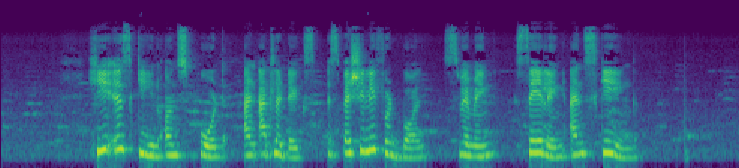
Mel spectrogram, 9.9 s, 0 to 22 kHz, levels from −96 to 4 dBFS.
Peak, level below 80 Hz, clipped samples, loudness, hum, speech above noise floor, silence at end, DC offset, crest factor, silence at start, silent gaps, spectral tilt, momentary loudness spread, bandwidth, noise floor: -2 dBFS; -62 dBFS; under 0.1%; -16 LUFS; none; 36 dB; 1.35 s; under 0.1%; 18 dB; 1.2 s; none; -3.5 dB/octave; 17 LU; 13 kHz; -53 dBFS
